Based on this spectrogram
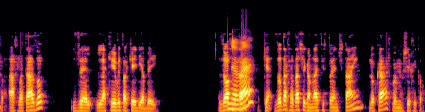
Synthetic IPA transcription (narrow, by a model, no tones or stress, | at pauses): a̰ːχlataːzo̞t | zelaːkʁivetaʁked̪iabej | zoaχlataakḛnzo̞taːχlataʃeɡamlajfist̪ʁenʃtaimlo̞keaχvemamʃiχit̪o̞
